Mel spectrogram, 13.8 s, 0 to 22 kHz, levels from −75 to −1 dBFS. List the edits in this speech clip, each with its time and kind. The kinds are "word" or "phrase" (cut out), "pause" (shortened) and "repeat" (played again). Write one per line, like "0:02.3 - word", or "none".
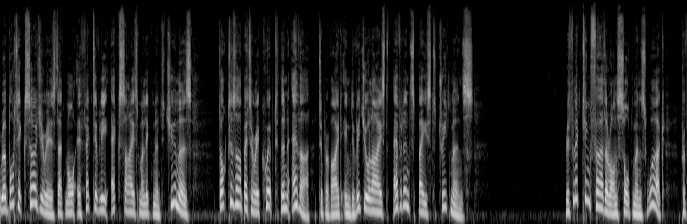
none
